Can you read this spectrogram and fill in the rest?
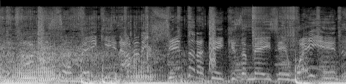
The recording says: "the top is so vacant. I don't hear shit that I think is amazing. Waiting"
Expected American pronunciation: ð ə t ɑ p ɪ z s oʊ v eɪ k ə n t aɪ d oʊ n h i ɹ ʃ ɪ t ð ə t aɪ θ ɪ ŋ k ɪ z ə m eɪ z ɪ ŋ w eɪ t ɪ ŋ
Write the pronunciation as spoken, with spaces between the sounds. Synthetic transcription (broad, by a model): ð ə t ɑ ɪ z s oʊ f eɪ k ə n aɪ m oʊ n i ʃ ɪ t ð ə t aɪ θ ɪ ŋ k ɪ z ə m eɪ z ɪ ŋ w eɪ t ɪ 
